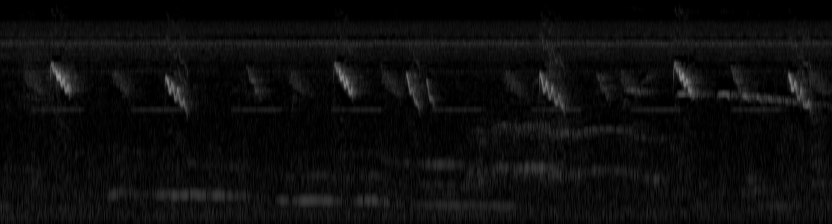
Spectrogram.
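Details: Lemon-bellied white-eye, a recording used as a lure to make birds sing: short, sharp, downward-sliding chirps given singly or in small bursts about every second, with a steady high electronic tone running throughout.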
